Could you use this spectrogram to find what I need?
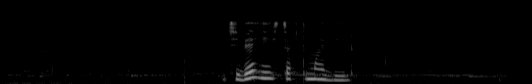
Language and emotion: Russian, neutral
